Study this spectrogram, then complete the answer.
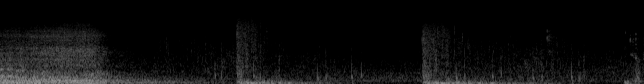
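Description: The Ancient Dragon's flying fire attack in a video game, heard as three roaring, whooshing blasts of flame, each loud burst fading into a rumbling tail.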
